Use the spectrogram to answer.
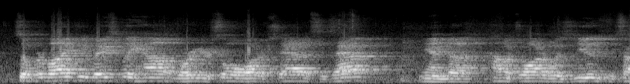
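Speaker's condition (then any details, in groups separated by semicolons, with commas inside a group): No condition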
